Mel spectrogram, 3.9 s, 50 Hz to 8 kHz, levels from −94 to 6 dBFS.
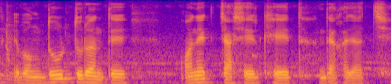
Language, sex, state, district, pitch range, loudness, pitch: Bengali, male, West Bengal, North 24 Parganas, 105-125 Hz, -18 LUFS, 110 Hz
